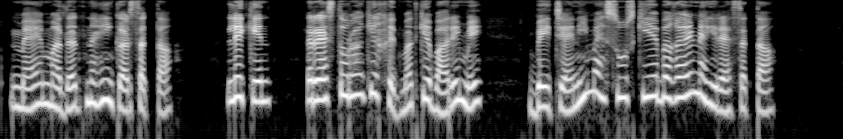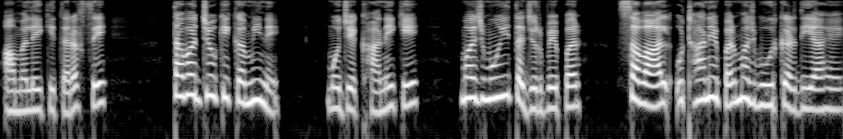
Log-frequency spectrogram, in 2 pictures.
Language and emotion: Urdu, fearful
